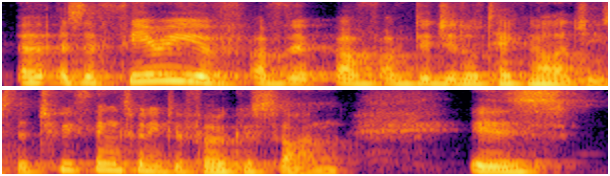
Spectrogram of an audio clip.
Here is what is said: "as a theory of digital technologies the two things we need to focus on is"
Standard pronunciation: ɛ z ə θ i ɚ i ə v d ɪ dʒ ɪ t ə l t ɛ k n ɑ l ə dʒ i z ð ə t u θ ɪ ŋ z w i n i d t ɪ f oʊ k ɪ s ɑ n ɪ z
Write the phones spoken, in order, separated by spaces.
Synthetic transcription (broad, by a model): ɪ z ə θ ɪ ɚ i ə v d ɪ dʒ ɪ t l t ɛ k n ɑ l ə dʒ i z ð ə t u θ ɪ ŋ z w i n i d t ɪ f oʊ k ɪ s n ɪ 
